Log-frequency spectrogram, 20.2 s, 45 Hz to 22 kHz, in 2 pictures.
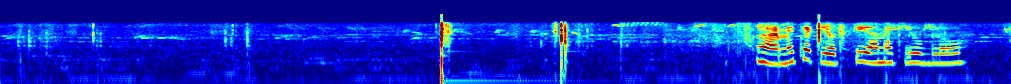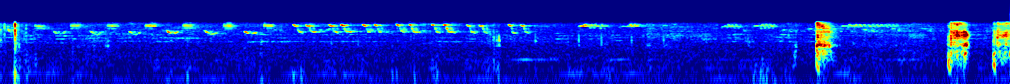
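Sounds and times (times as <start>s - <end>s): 
faint high chirping: 0.0s - 7.9s, 8.8s - 19.5s
speech: 7.6s - 9.7s
short sharp coughs: 19.6s - 20.2s.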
